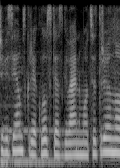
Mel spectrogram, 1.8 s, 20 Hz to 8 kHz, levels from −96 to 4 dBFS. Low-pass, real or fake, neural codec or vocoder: 7.2 kHz; real; none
